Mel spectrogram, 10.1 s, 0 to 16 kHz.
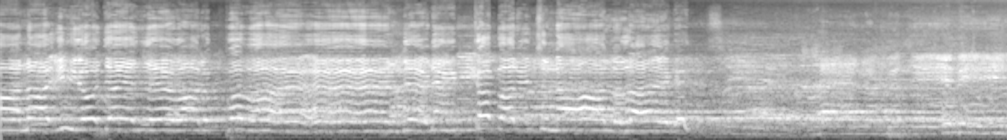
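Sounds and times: man singing into a microphone: 0.0s - 10.0s
men chanting: 0.0s - 10.0s.

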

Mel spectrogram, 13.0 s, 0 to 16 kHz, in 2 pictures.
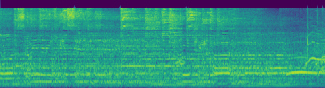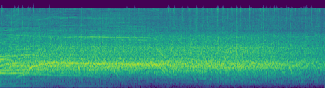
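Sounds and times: stadium crowd cheering and applauding: 5.7s - 13.0s.

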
